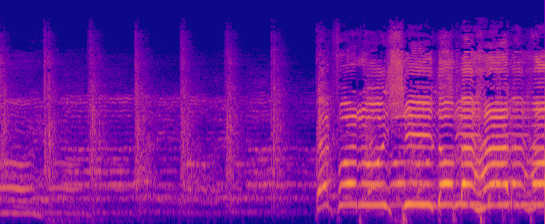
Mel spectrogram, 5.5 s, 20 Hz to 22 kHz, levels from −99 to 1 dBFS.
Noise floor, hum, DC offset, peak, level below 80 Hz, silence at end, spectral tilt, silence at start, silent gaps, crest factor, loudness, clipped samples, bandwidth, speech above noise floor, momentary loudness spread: -51 dBFS; none; under 0.1%; -12 dBFS; -74 dBFS; 0 s; 0 dB/octave; 0 s; none; 20 dB; -27 LUFS; under 0.1%; 14.5 kHz; 24 dB; 23 LU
